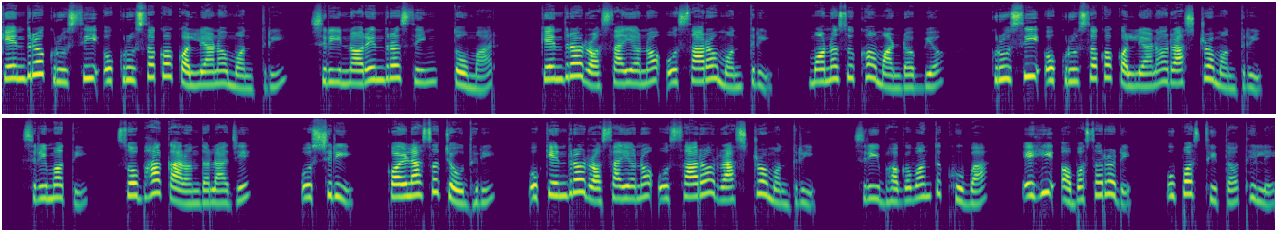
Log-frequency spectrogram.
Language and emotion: Odia, neutral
